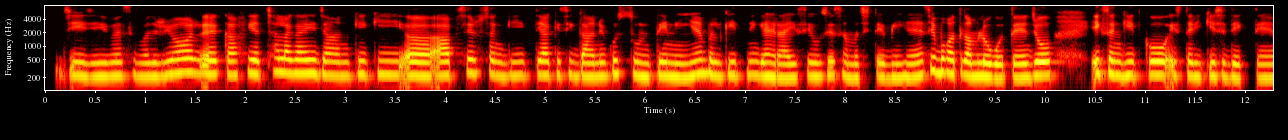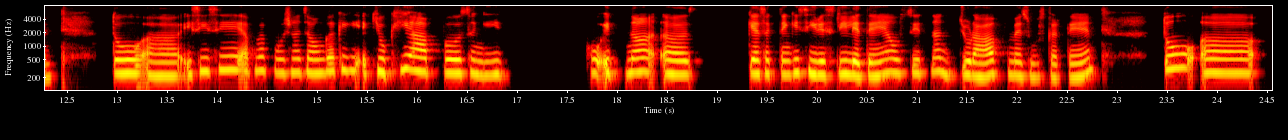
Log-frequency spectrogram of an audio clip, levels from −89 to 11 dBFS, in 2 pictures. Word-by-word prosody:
जी, 225 -2 -3
जी, 215 +1 -1
मैं 225 - 0
समझ 220 -1 -5
रही 215 +1 -2
हूँ 250 +1 +3
और 265 -1 +3 0.3
काफ़ी 235 +2 +1
अच्छा 245 +3 0
लगा 255 -2 +4
ये 255 0 +6
जान 230 -2 -1
के 240 - 0
कि 235 -1 -3
अ, - - +6
आप 230 +1 +5
सिर्फ़ 255 -1 +1
संगीत 225 -2 -5
या 235 -1 +4
किसी 230 0 -7
गाने 220 0 +1
को 245 +3 -1
सुनते 230 -2 -1
नहीं 210 +1 0
हैं 250 +1 +1
बल्कि 230 -2 -1
इतनी 230 +1 -7
गहराई 205 -2 +1
से 220 - -3
उसे 220 +2 -1
समझते 210 -2 -5
भी 205 +1 -3
हैं, 210 +1 0
ऐसे 235 +6 -1
बहुत 255 -2 +3
कम 225 -2 +4
लोग 215 -1 +5
होते 200 +1 0
हैं 205 0 +2
जो 230 +1 +7 0.4
एक 245 - +1
संगीत 230 -3 +1
को 235 0 +7
इस 225 - -2
तरीके 220 0 -1
से 220 0 -5
देखते 205 -1 -4
हैं। 200 0 -4 0.6
तो 255 0 +4
अ, 225 -1 -1
इसी 280 +4 -3
से 305 +2 -2
अब - - -2
मैं 295 0 -4
पूछना 265 0 -5
चाहूँगा 260 +1 -1
कि 290 -1 -4
क्योंकि 275 +4 -2 0.2
आप 270 0 -6
संगीत 245 -2 +1 0.8
को - - -1
इतना 265 - 0 0.2
अस 240 -1 +2 0.5
कह 255 -1 +5
सकते 250 0 -5
हैं 240 - -3
कि 260 - -1
सीरियसली 245 -1 0
लेते 225 -1 +4
हैं, 235 +4 -1
उससे 260 0 -4
इतना 275 +2 -6 0.2
जुड़ाव 235 0 +2
महसूस 215 -2 -6
करते 205 0 -6
हैं, 230 +8 -2 0.7
तो 320 - +2 0.2
अ, 260 -1 0
235 Hz, 190 wpm, -20 LUFS, 220-255 Hz, 0.8 s, जो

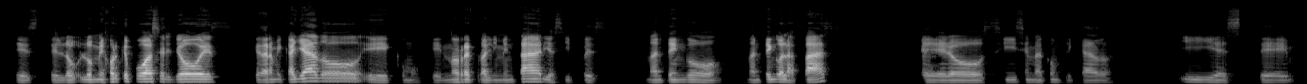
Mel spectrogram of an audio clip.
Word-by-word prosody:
este 100 +1 -11
lo 100 +1 -5
lo 110 0 -2
mejor 110 +3 -1
que - - 0
puedo 130 +1 +5
hacer 130 -3 -1
yo 125 +1 +5
es 120 0 -3 0.2
quedarme 110 +2 -1
callado, 95 - +3
eh, 100 -2 -5
como 100 -1 -26
que 95 - -15
no 105 +2 -5
retroalimentar 105 +4 +2
y - - -5
así 100 - -18
pues - - -15 0.3
mantengo 105 -2 -5 0.2
mantengo 115 +3 0
la 110 - -2
paz, 110 0 +2 0.7
pero, 95 -1 -5
sí 95 +3 -17
se 110 - -18
me 105 -2 -12
ha 100 - -14
complicado, 95 -3 -14 0.7
y, 110 -2 -15
este 100 0 -14
105 Hz, 140 wpm, -22 LUFS, 100-115 Hz, 0.7 s, puedo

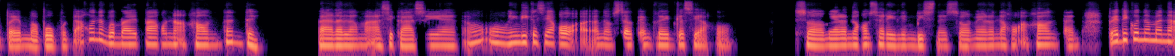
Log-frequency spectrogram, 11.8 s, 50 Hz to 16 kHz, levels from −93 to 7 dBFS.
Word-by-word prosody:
pa - - +2
yun 135 - +1
mapupunta, 140 +1 0
ako 285 0 -1
nagbabayad 175 -8 +2
pa 170 -1 +3
ako 170 - -3
ng 170 0 0
accountant 165 +5 0
eh. 150 -5 +2 0.5
Para 150 0 +4
lang 150 0 0
maasikaso 150 -1 -1
'yan, 150 -1 -2
oo. 205 -1 -1
Hindi 200 +3 +1
kasi 200 -2 0
ako 175 -2 +3
ano, 155 -2 -3
self-employed 160 -2 0
kasi 160 +1 -1
ako. - - -4 0.6
So 150 -2 +3
meron 155 +2 +1
akong 165 +1 0
sariling 150 -2 -1
business. 140 -1 -4
So 140 - +1
meron 150 +1 -2
akong 150 -1 -2
accountant, 165 -3 -1 0.3
pwede 235 +4 +5
ko 280 -1 +3
naman 245 -3 +2
na 225 - +3
160 Hz, 180 wpm, -20 LUFS, 150-180 Hz, 0.6 s, pwede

